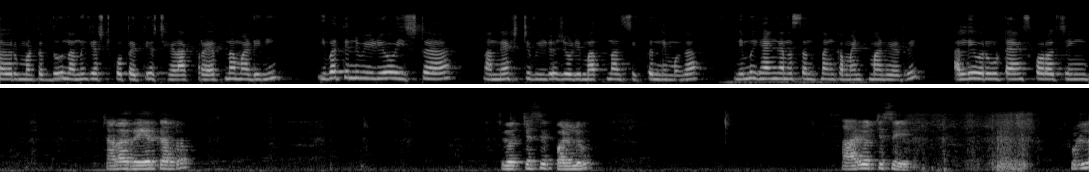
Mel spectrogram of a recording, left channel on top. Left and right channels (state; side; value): different; both; correlation 0.01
